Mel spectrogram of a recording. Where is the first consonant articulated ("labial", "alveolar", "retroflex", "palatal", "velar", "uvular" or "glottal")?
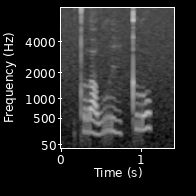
alveolar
